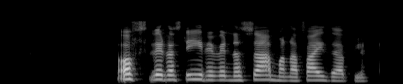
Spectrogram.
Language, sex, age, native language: Icelandic, female, 40-49, Icelandic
